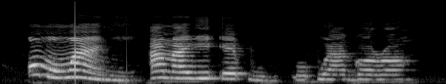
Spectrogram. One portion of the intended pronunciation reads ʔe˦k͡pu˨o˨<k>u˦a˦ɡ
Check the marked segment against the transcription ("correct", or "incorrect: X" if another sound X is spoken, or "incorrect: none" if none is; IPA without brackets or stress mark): incorrect: k͡p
